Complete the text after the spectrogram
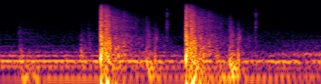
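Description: Gunshots crack sharply twice.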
